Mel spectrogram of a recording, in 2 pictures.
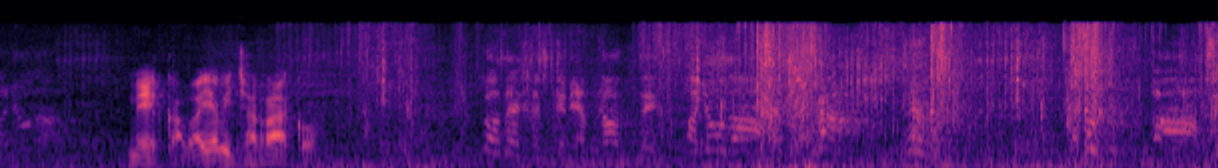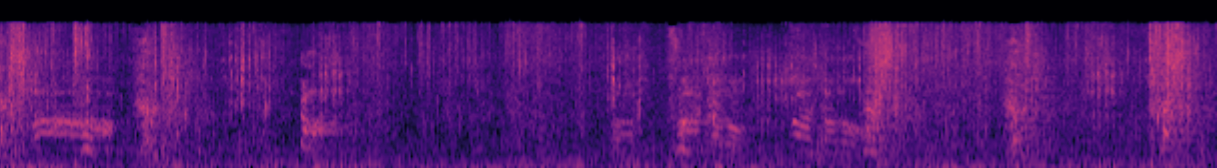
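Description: A giant spider screeches and hisses.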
